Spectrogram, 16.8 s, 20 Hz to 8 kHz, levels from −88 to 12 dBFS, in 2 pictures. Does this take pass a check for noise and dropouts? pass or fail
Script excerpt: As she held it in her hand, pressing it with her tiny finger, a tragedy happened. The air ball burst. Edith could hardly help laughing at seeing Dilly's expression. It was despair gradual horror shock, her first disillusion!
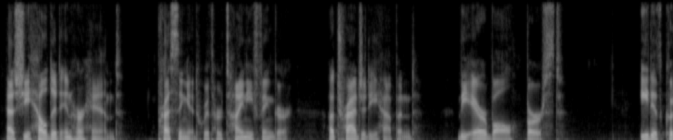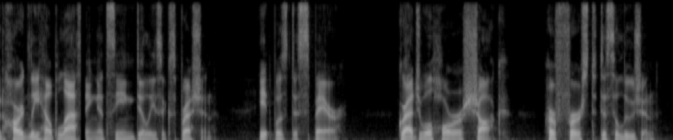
fail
